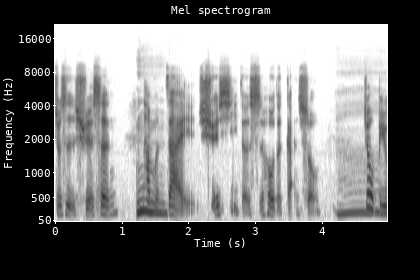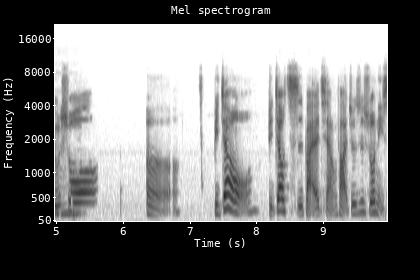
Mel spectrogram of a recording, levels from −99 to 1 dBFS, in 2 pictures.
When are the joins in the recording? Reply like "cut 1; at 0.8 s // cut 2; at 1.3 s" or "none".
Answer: cut 1; at 5.8 s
